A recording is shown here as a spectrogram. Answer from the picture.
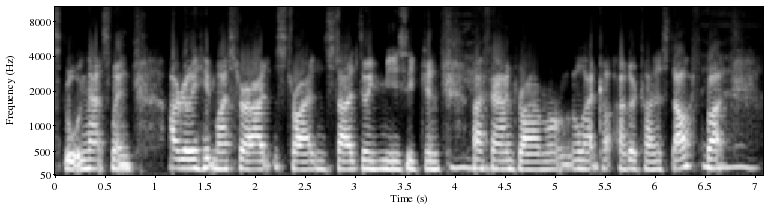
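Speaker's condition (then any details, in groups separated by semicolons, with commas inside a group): Bilateral cleft lip and palate; as child squeaky, very airy, nasal voice, speech therapy through life, much improved since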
